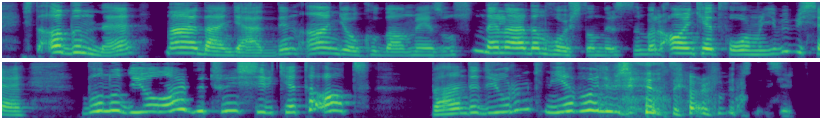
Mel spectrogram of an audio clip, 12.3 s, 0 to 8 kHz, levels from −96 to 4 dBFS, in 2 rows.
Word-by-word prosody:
İşte, - - -10
adın 325 -7 +2
ne, 220 - -3 0.2
nereden 270 -11 +3
geldin, 170 - -5
hangi 260 -3 0
okuldan 185 -3 -7
mezunsun, 185 - -7
nelerden 280 -1 +4
hoşlanırsın? 190 -1 -5
Böyle 230 - -3
anket 275 -2 +4
formu 220 -2 -3
gibi 255 - -9
bir 320 - -6
şey. 195 -8 -2 0.4
Bunu 400 +4 +2
diyorlar 355 +5 +2 0.2
"Bütün 390 +1 -1
şirkete 330 -4 0
at." 405 +2 +2 0.5
Ben 245 +6 +1
de 315 -3 -3
diyorum 360 +11 -4
ki, 395 -8 -12
niye 375 +6 +1
böyle 415 -1 +5
bir - - +1
şey 325 0 +5
atıyorum 275 -3 -2
bütün 295 - -13
şirkete. 390 -1 -14
280 Hz, 155 wpm, -22 LUFS, 210-345 Hz, 0.5 s, böyle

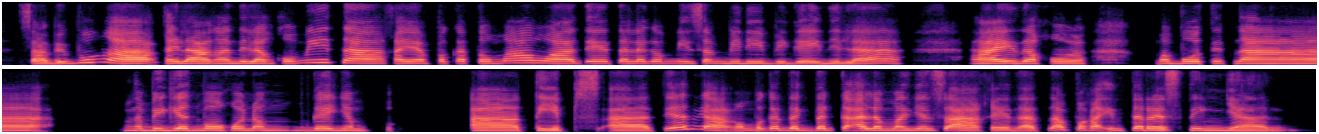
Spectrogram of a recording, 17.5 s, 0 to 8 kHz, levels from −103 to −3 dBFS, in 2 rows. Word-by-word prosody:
sabi 215 +1 0
mo 340 +7 -2
nga, 240 -5 +6
kailangan 230 0 +3
nilang 235 -1 +3
kumita 275 -1 +1
kaya 235 -1 +1
'pagka 240 0 -3
tumawad, 260 0 +1
eh, 240 0 +1
talagang 245 0 -3
minsan 230 -1 -6
binibigay 220 -2 -2
nila. 220 +6 -1 0.5
Ay, 245 +3 +5
nako, 225 -3 +1 0.5
mabuti't 240 +2 0
na 235 -1 +3 1.2
nabigyan 240 0 +1
mo 230 -1 +2
ako 235 +1 -1
ng 225 -2 -5
ganiyang 220 -1 -2
po - - -25 0.5
ah, 205 -2 +1
tips. 200 -3 -3
At 190 -2 0
ayan 315 +7 +3
nga, 215 -2 +2
kumbaga 240 +2 -3
dagdag 235 0 +1
kaalaman 235 -2 +2
'yan 225 - -3
sa 210 -3 +2
akin 190 -1 -4
at - - -1
napaka-interesting 235 -2 -1
niyan. 205 +5 -3
235 Hz, 130 wpm, -24 LUFS, 220-245 Hz, 1.2 s, nga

